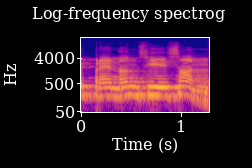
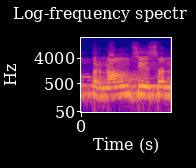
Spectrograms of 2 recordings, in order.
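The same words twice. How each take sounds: First: प्रोनंसिएशन said slowly with a short "nun", the right way; slow careful model of प्रोनंसिएशन, no "aun"; correct pronunciation. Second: प्रोनाउंसिएशन with the wrong "naun" sound, shown as a mistake; teacher voices प्रोनाउंसिएशन with "aun" as the common error; wrong pronunciation. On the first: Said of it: "इसको प्रोनाउंसिएशन नहीं बोलते". (सही उच्चारण: प्रोनंसिएशन, धीरे और छोटे "नन" के साथ) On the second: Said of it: "इसको ... नहीं बोलते". (गलत उच्चारण: प्रोनाउंसिएशन, "नाउन" के साथ) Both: Shown as a demonstration.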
